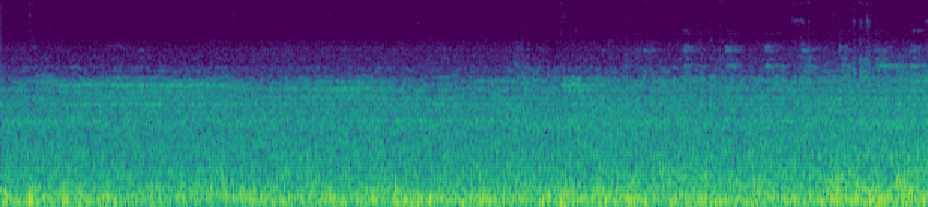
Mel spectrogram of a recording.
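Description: Indian Railways express passenger train running through a station: the steady rumble of coach wheels on the rails, heard from the coach, with a few sharp knocks.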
